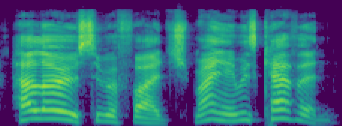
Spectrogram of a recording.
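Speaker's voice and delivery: a hint of a chirpy villager; Kevin voice. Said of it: "How you doing, Kevin?".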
